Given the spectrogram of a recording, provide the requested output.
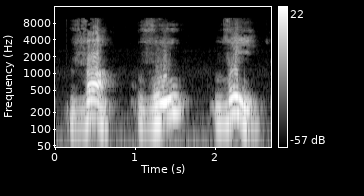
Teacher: c'est le bout de la langue avec les incisives supérieures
